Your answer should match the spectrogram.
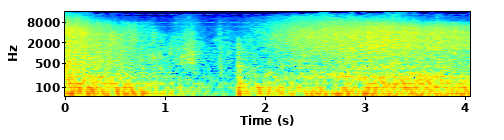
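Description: Grenade explosion in the Halo 2 video game, a deep rumbling boom with a sharp burst near the middle, then a sustained roaring wash of low noise that stays loud to the end.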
